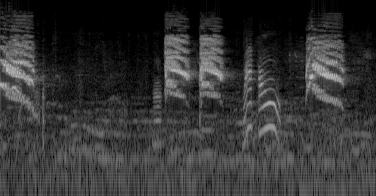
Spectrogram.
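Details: Urdu- and Hindi-speaking pet Indian ringneck parakeets; a harsh screech, a quiet pause, then a run of rasping squawks, two shorter upward-curving notes, and one more loud screech.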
